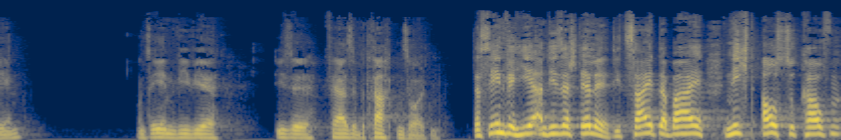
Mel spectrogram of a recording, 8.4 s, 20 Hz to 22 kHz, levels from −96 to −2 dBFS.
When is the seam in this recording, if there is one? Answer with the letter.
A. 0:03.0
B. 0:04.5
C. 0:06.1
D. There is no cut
B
